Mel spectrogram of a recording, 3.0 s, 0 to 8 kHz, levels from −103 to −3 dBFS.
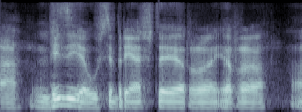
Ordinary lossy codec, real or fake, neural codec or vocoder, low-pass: AAC, 32 kbps; real; none; 7.2 kHz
